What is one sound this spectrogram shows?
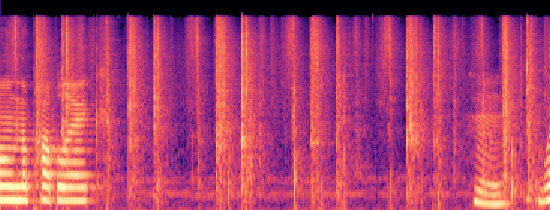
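Cards rustle and tap in a woman's hands.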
